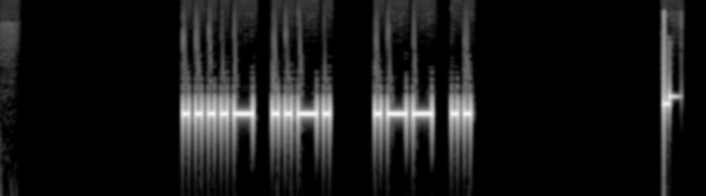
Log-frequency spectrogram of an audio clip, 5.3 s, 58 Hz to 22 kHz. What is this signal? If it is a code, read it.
Morse code, heard as a keyed tone, about 25 wpm, 700 Hz. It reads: 4F WI
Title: Field Day Exchanges Encore - 25wpm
